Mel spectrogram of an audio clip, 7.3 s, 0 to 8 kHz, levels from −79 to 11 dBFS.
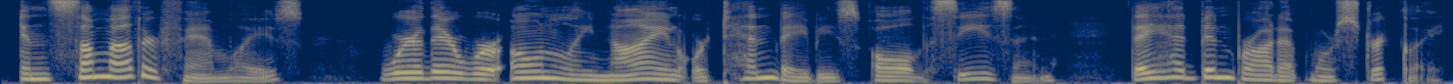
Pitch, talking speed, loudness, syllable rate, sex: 180 Hz, 180 wpm, -19 LUFS, 5.1 syllables/s, female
